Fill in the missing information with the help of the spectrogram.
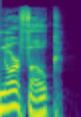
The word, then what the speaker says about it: Norfolk: It's spelled G-R-E-E-N-W-I-C-H. – Yep, Greenwich. – No W at all. – Yep, you've got Greenwich, you've got Norfolk. Norfolk's not too far away, which is Norfolk.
